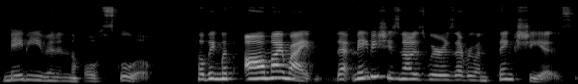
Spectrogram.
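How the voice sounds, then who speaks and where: A woman voicing an honest, awkward young schoolboy in a storybook, self-conscious and expressive. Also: mid-range voice.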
